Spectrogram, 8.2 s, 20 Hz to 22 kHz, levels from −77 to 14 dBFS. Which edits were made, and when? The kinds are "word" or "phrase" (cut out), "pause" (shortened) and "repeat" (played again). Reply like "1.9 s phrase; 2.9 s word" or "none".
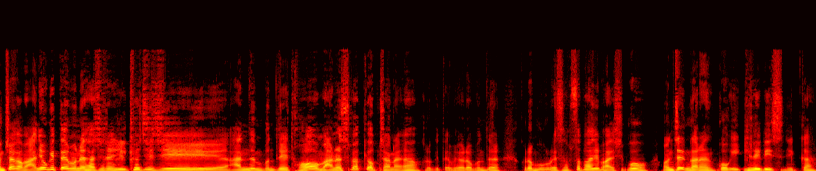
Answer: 6.6 s pause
